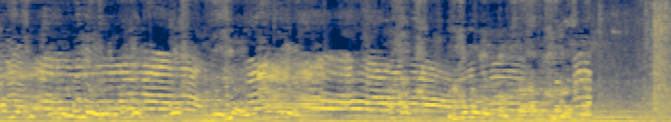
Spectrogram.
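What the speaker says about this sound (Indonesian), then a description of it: "Dalam video saat live, korban sempat mengalami penganiayaan dan terdengar tangisan anak kecil." A small child cries and wails loudly and close by during a live stream of a woman being assaulted, with other voices audible in the background.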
